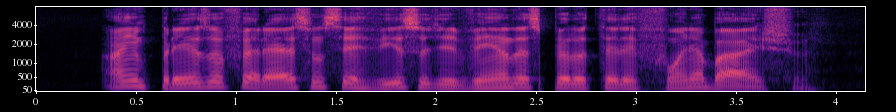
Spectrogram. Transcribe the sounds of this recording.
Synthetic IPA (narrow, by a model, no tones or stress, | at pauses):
ɐẽpɾezɐofeɾɛsɪũseɾvisʊd͡ʒɪvẽnd̪ɐspelʊt̪elefõnɪabajʃʊ̰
